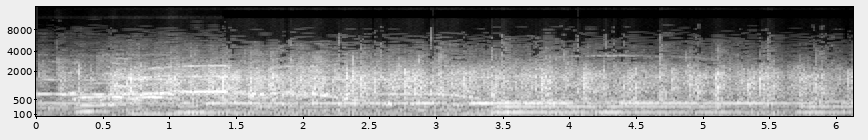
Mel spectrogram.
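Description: A crowd applauds steadily for several seconds, a dense wash of clapping hands that stays loud throughout, with faint sustained tones humming underneath.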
